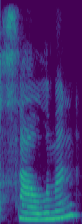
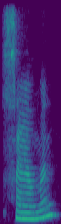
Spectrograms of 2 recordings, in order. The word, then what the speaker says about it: salmon: Wrap, the L is silent in salmon, so it's not salmon, it's salmon.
